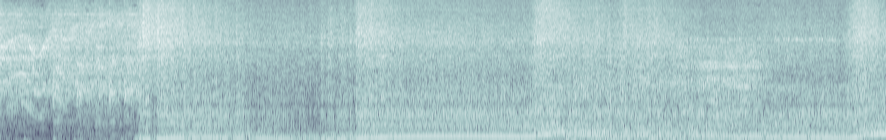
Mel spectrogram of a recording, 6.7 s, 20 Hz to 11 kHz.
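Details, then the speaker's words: 1959 Chevy Apache twin-turbo LS3 after fixing ECU fuel pump relay trigger wiring: cranks briefly, catches at once, revs up and down cleanly and settles, smoking; V8 starts and runs normally. "all right so it does work it's not just yes I'm stoked"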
